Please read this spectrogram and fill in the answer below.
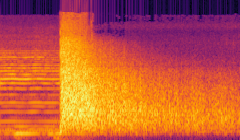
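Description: Music plays, then about half a second in a single loud revolver shot cuts it off, its noisy tail dying away slowly over the following seconds.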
